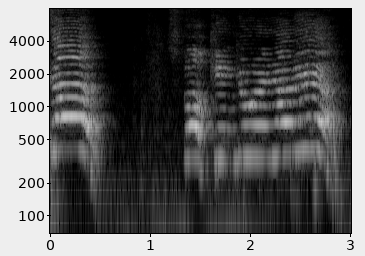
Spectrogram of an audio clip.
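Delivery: retold shout. Coming round the corner to the brick-throwing lads, yelling. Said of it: "I'm like this".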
